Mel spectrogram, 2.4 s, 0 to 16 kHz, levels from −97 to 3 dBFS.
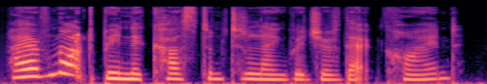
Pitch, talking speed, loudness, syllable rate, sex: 245 Hz, 245 wpm, -18 LUFS, 6.6 syllables/s, female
